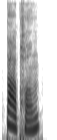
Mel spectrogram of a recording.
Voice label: "大棚", Chinese

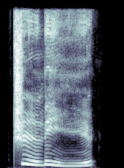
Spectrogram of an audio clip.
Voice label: "致力于", Chinese

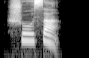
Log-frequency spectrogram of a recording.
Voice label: "疏散", Chinese

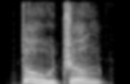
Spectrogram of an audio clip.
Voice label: "斗争", Chinese

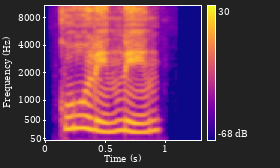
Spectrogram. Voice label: "孤零零", Chinese

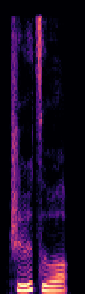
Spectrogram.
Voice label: "职责", Chinese

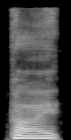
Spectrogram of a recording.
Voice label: "改", Chinese

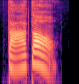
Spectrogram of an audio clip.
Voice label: "达到", Chinese

